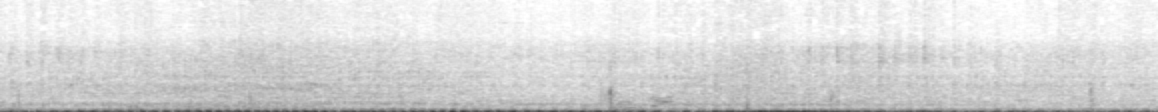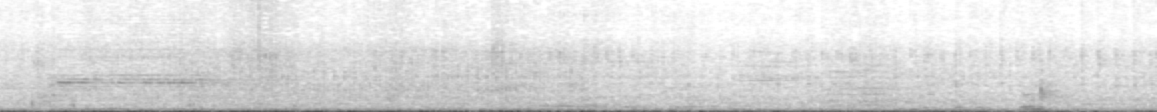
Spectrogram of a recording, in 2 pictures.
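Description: A motorbike engine rumbles steadily and slowly moves away.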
